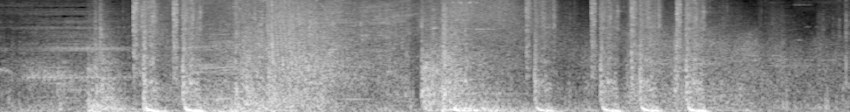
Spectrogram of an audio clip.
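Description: A rifle fires several loud, sharp shots.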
